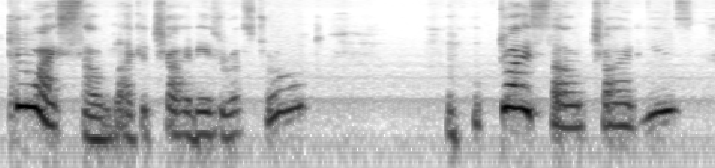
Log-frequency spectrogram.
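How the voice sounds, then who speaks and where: A man's voice: high voice, wildly swooping pitch, measured pace, mellow, slightly rough. A man chatting casually with viewers while crocheting on a livestream, self-mocking and laughing often. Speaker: craft livestream host.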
